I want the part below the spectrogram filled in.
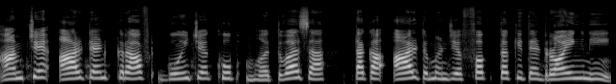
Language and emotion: Goan Konkani, neutral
